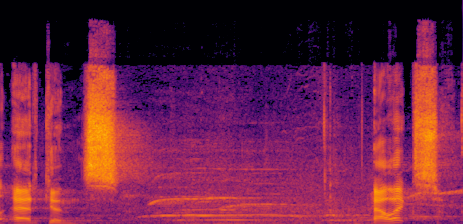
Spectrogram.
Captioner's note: applause, cheering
